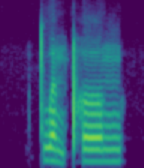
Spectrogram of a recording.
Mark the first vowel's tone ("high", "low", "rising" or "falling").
falling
